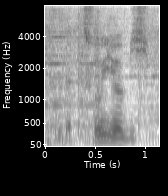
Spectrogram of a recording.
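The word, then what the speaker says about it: 月曜日: Gatsu Yobi.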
